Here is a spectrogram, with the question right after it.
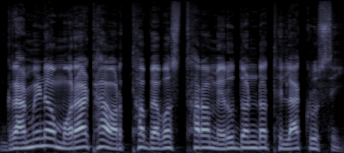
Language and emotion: Odia, neutral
